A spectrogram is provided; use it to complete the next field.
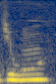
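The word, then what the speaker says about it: Olajuwon: that's yeah dein Devin my name is spelled o l a j u w o n my name means my full name means I deserve happiness H Jan that's how you say my name in Nigeria I've always said my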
